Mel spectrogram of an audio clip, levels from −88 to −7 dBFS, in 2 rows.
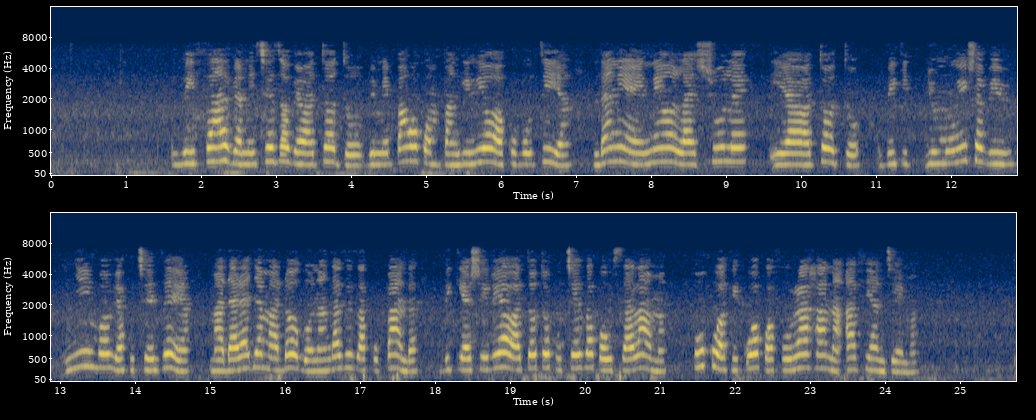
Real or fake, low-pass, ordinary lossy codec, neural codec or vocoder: real; 7.2 kHz; MP3, 64 kbps; none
